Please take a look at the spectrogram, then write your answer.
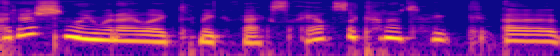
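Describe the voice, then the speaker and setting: Speaking at a fairly quick pace, a woman with a medium pitch and a dark, mellow tone makes very wide pitch swings. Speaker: video tutorial creator. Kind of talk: tutorial. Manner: fast; casual, with many fillers.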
